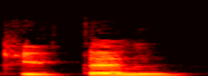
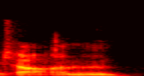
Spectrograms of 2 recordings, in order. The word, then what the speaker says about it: kirtan: often pronounce it kon. M. So it's like you're it's it's the I often becomes a little bit longer than it's supposed to be.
